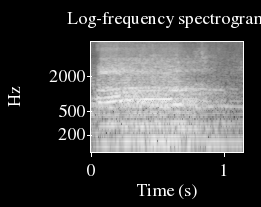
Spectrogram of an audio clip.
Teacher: ایک الف لمبا کر دیں اسے. ایک الف کا مطلب 2 سیکنڈ. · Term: الف کھڑا زبر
